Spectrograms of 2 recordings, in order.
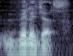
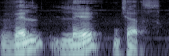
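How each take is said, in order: First: Said in the usual way. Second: "villagers" very slowly as विल, ले, जर्स; syllable by syllable. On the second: Shown as a demonstration. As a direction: separate "villagers" into three drawn-out beats. ("Villagers" को विल... ले... जर्स, रुक-रुक कर) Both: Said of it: "villagers में कितने syllable है?".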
